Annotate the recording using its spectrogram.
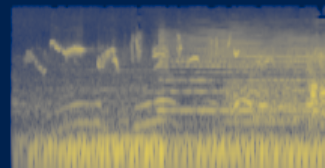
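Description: Birds chirping: a run of quick rising and falling chirps over a steady low rumble, with a held tone joining about halfway.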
